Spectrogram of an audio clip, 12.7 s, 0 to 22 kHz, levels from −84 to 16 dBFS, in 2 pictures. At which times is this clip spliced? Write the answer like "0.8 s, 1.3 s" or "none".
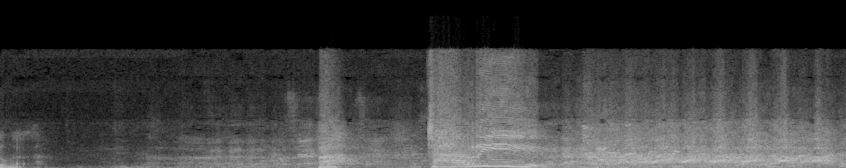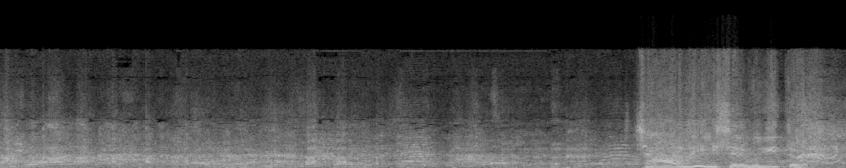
none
